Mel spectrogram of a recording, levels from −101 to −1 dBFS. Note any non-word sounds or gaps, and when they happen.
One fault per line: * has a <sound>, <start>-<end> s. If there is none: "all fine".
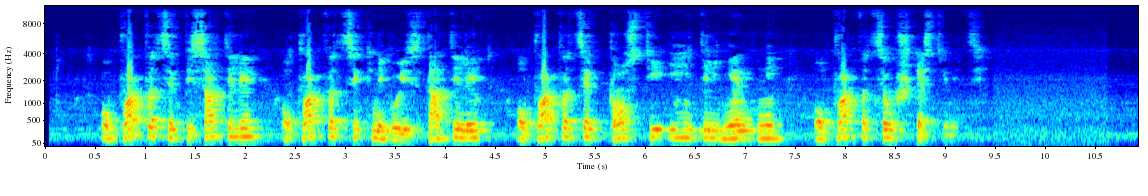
all fine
